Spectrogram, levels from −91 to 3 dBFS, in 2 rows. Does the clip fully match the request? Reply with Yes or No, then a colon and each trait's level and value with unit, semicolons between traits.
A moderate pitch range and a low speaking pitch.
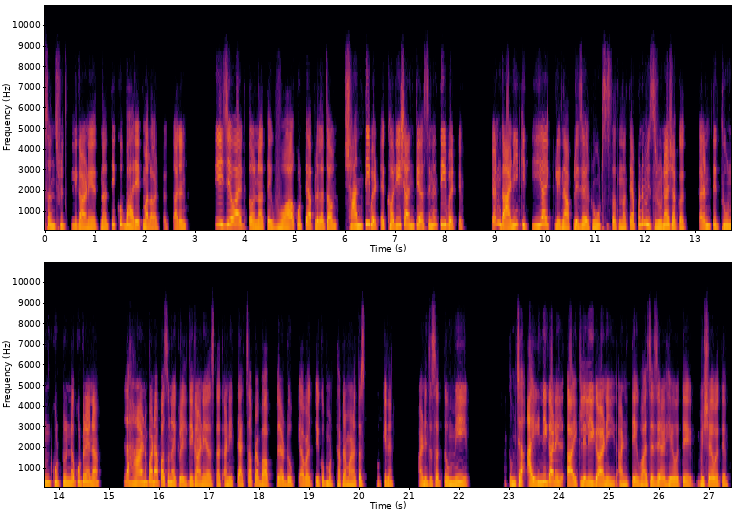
No: average, 3.7 semitones; very high, 250 Hz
